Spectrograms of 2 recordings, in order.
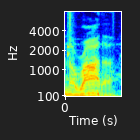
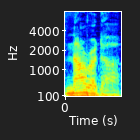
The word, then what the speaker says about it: Narada: time and I think I called him Narada he said no no no it's Narada like Florida oh okay well I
